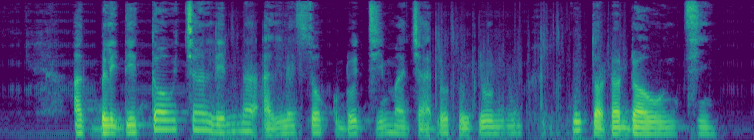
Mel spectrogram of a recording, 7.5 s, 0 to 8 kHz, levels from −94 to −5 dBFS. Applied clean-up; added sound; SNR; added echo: neural separator model SepFormer DNS4.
